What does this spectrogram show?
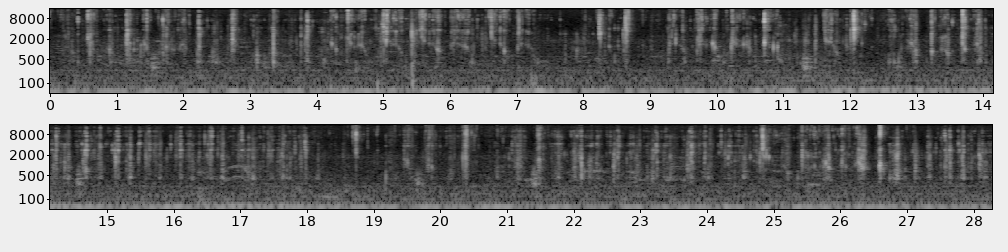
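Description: Close-miked chewing and biting of food: a steady run of small, irregular crunches and mouth clicks. A steady low hum runs underneath.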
